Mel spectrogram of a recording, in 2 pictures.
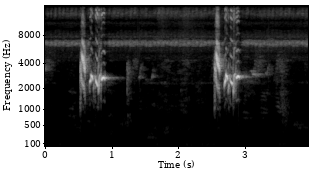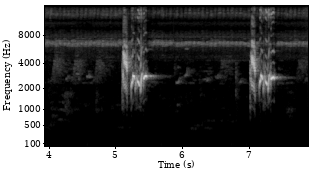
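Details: Lure call of a sooty-headed bulbul meant to summon the flock: four short gurgling phrases, each sliding down into a clear final note, spaced roughly two to two and a half seconds apart, with a steady faint high hum behind.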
